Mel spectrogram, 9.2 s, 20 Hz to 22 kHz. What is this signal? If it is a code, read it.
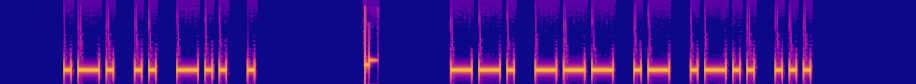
Morse code, heard as a keyed tone, about 17 wpm, 700 Hz. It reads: RIDE GOALS
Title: Sentences from Top 1000 Words - Review Part 6 - New Word Drill - 17wpm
